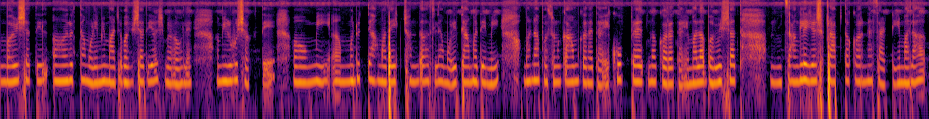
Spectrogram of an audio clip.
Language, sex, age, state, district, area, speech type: Marathi, female, 18-30, Maharashtra, Sindhudurg, rural, spontaneous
